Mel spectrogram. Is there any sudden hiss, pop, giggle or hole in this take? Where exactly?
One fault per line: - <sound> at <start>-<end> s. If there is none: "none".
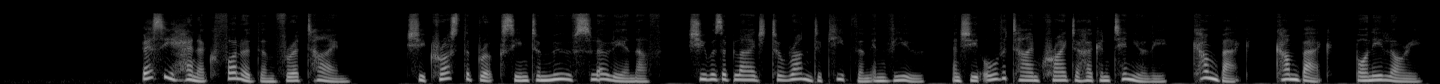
none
